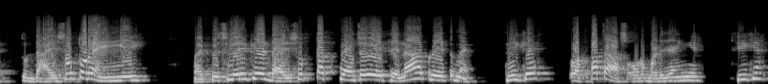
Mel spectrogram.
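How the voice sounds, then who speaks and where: A young man with a high voice gives a maths lesson. He keeps asking his students questions, repeats them, and then answers himself in a steady classroom rhythm. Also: poor audio. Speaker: maths teacher.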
